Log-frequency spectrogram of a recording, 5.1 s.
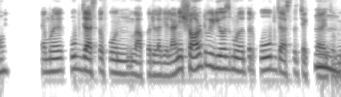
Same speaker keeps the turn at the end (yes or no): no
